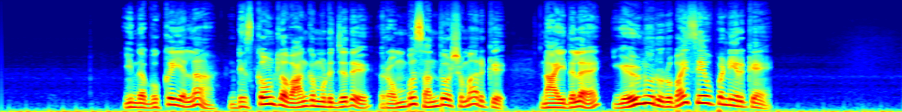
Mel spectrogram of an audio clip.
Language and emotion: Tamil, happy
